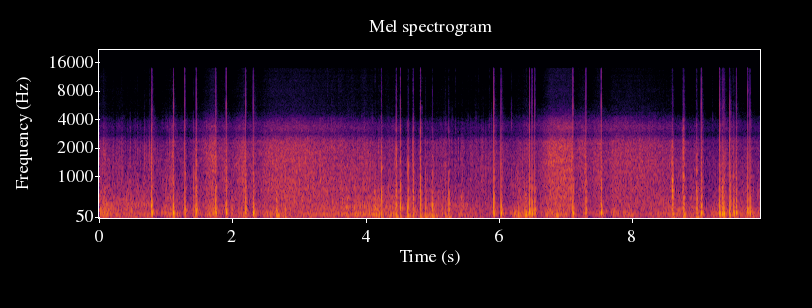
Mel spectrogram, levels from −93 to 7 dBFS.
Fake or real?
fake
